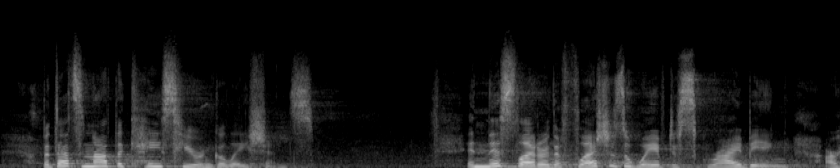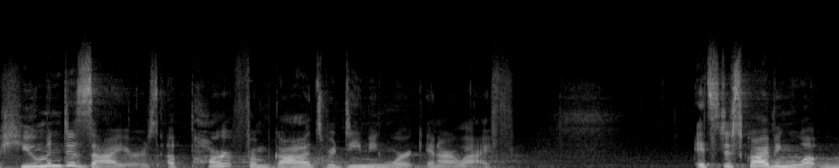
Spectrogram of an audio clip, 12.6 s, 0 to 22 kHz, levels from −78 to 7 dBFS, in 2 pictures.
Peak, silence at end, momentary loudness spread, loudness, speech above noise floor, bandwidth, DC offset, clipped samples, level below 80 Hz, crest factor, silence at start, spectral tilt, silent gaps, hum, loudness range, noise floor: -4 dBFS; 0 s; 14 LU; -23 LUFS; 36 dB; 16 kHz; under 0.1%; under 0.1%; -88 dBFS; 20 dB; 0.2 s; -3.5 dB/octave; none; none; 4 LU; -59 dBFS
